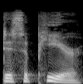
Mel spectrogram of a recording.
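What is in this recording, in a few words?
"disappear", English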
